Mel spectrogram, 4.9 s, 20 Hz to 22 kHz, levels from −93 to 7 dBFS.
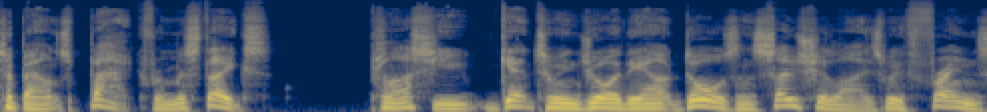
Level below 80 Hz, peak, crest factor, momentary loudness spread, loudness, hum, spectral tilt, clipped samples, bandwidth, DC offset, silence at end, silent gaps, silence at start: -54 dBFS; -4 dBFS; 16 dB; 8 LU; -19 LUFS; none; -6 dB/octave; under 0.1%; 18 kHz; under 0.1%; 0 s; none; 0 s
